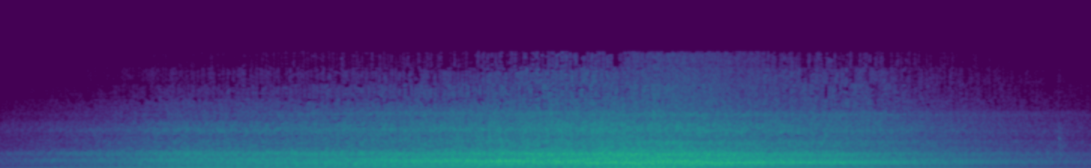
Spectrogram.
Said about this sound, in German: Autos? Lastwagen?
